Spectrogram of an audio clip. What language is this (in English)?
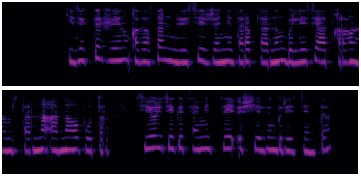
Kazakh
